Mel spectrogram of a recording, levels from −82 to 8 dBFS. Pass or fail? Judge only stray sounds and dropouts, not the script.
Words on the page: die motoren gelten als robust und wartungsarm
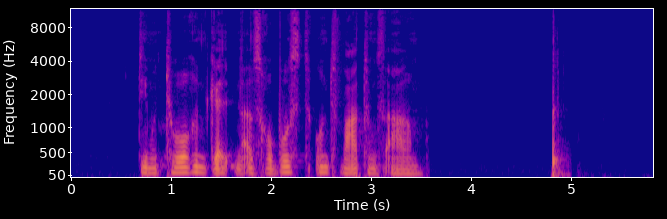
fail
